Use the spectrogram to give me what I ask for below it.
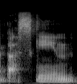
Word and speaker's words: Baskin: Basin.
